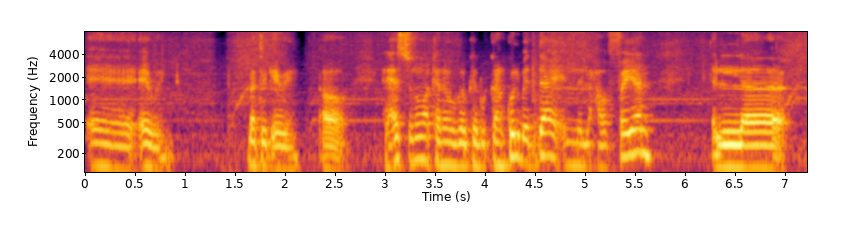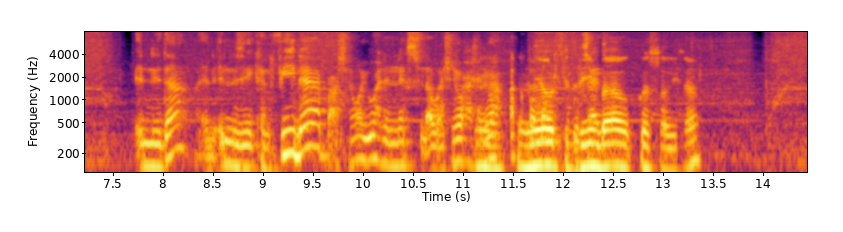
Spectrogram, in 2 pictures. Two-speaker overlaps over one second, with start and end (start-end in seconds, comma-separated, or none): 11.1-12.6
